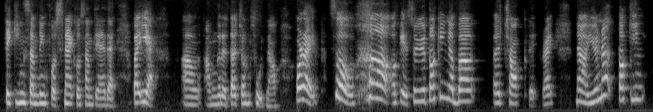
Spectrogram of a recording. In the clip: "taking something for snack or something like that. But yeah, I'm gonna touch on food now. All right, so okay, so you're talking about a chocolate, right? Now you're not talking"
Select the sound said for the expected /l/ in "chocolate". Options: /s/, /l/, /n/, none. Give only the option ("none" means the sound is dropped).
none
